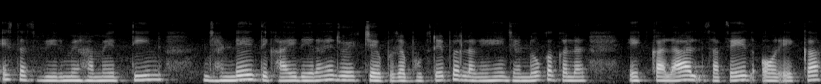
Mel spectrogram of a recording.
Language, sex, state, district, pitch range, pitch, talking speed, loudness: Hindi, female, Bihar, Vaishali, 175-200 Hz, 185 Hz, 205 wpm, -17 LUFS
